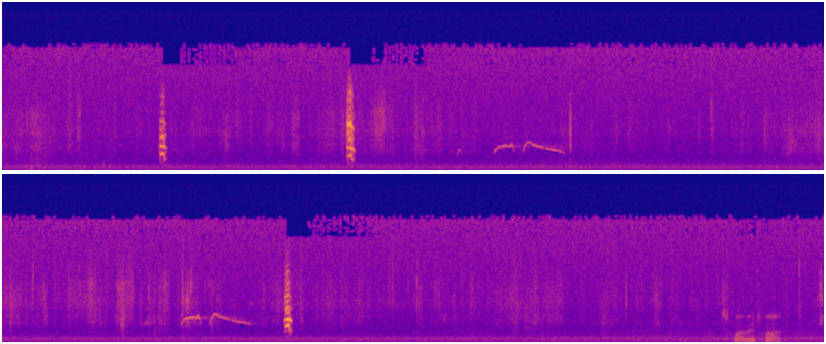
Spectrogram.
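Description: Faint, brief bird calls come and go over a steady, noisy background, with a few sharp clicks scattered through and a short cluster of louder calls near the end.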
